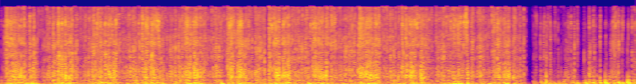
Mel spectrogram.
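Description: Long nails rapidly scratch and tap across a textured cork tingle board covered in small plastic rhinestones. The result is a dense, continuous crackling scrape with bright, gritty clicks over a low rumble. The sound stays steady except for a brief drop near the end before the scratching resumes.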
